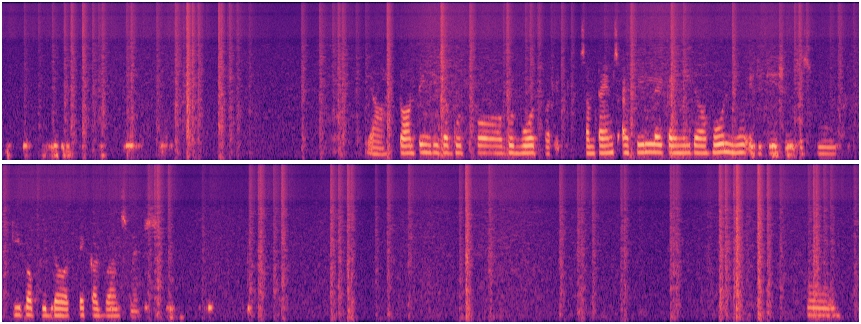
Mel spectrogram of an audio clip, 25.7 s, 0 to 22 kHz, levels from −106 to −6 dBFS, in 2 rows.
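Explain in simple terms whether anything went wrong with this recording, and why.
Yes, something went wrong. All through the clip, the background noise fades away whenever nobody is talking and creeps back up under the talking. These are noise suppressor artifacts: a cleanup filter keeps trying to push down the steady room noise, which sits below the speech, adjusting itself moment by moment, so the leftover noise pumps instead of staying even.

In four places, parts of the speech itself go faint or seem swallowed: from 0.05 to 2.56 s, 8.03 to 9.2 s, 11.33 to 13.65 s, and 14.02 to 15.96 s. This is speech cut by the noise suppressor. The same filter mistook some quiet sounds, like soft consonants or word endings, for background noise and turned them down sharply. Within each stretch only short moments are hit, adding up to somewhere between a fifth of a second and under a second each.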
